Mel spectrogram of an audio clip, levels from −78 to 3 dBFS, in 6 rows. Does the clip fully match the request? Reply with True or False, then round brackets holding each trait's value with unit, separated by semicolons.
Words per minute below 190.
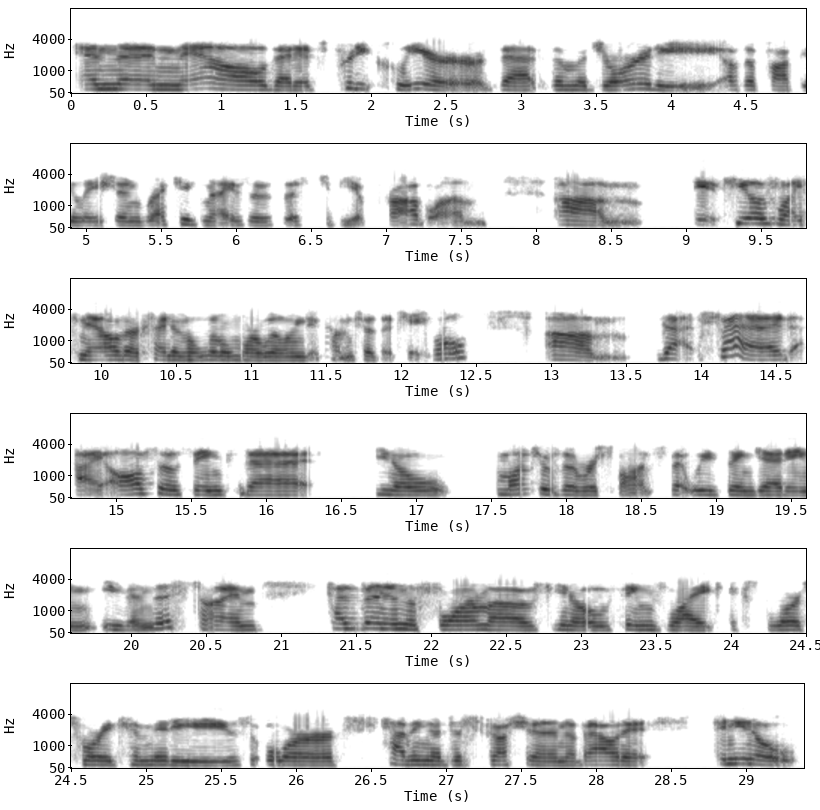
True (155 wpm)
